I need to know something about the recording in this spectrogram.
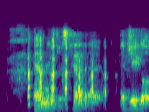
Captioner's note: laughing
